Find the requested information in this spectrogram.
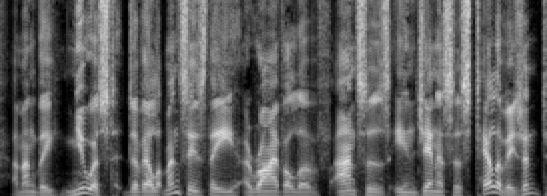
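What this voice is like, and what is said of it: Australian accent. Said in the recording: “It's great to hear an Australian accent”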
